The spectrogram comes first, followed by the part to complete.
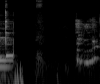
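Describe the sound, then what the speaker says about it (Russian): Telephone ringing with an incoming call, a short electronic ring burst followed by a pause and then another ring, faint and close by in a quiet room. "вот она звонит"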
